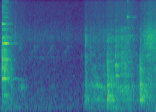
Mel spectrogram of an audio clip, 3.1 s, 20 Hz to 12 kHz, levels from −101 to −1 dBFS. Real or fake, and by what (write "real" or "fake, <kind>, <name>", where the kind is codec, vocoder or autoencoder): real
